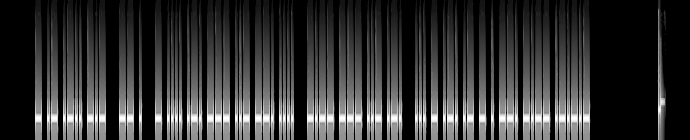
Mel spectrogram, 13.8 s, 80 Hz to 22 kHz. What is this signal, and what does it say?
Morse code, heard as a keyed tone, about 30 wpm, 700 Hz. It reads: TALK ME THROUGH YOUR STRATEGY.
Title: Sentences from Top 1000 Words - Review Part 5 - 30wpm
